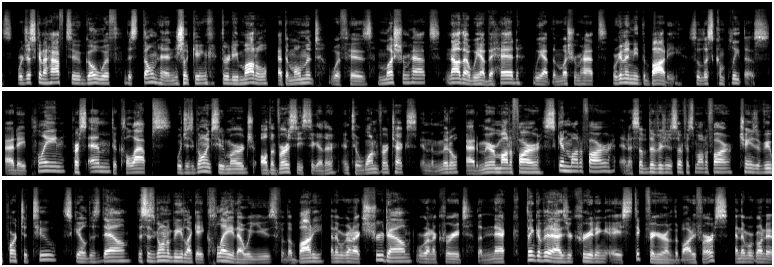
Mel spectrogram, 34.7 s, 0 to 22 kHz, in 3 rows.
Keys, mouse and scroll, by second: 0.0-0.5 scroll down 1, 1.0 shift+middle click, 2.1-5.9 scroll up 2, 6.4-7.6 scroll up 1, 10.5 click, 11.1 click, 11.5 shift+a, 12.3 Tab, 12.4 a, 12.9 m, 20.5 click, 21.9 click, 23.4 click, 23.8 r, 25.0 click, 27.4-28.1 scroll up 3, 27.7 Tab, 28.1 d, 29.8 z, 33.3 click.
